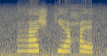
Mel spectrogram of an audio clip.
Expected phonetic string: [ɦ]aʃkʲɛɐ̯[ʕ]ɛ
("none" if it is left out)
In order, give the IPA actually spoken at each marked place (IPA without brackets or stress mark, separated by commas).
ɦ, ħ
